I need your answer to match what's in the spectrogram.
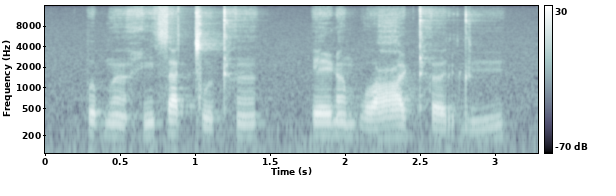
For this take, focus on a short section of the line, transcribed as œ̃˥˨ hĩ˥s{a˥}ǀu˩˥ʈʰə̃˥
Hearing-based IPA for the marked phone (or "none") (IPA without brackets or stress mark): a˥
